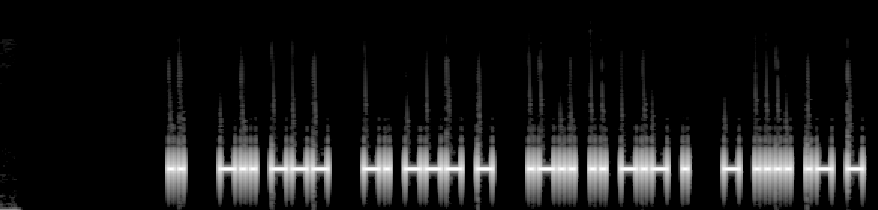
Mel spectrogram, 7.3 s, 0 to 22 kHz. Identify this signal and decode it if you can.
Morse code, heard as a keyed tone, about 28 wpm, 700 Hz. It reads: I DO NOT LIKE THAT
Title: Sentences from Top 1000 Words - Review Part 2 - 28wpm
